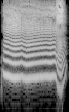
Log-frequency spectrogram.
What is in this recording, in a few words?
fart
